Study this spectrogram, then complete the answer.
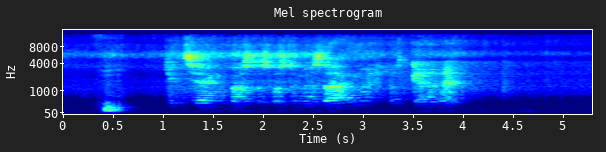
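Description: A young woman speaks softly, very close to the microphone.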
